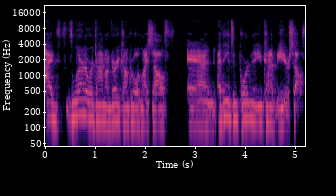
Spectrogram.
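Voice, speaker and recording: With a Midwestern American accent, a man speaks at a fairly quick pace and fairly high pitch, his intonation lively. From Missouri, near St. Louis. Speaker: commercial real estate broker. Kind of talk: casual interview.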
